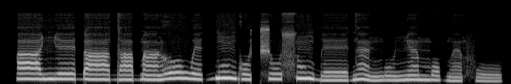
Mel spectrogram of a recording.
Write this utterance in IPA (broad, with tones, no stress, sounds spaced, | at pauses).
aː˨ ɲ eː˨ ɗ aː˨ d a˨ ɓ ã˨ ɣ o˦ w e˨ ɡ͡b ũ˧ ɡ o˨ t͡ʃ u˧ s ũ˦ ɡ͡b eː˨ d ɛ̃˦˨ ŋ u˨ ɲ ɛ̃˧ m o˧ b ɛ̃˨ f u˨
